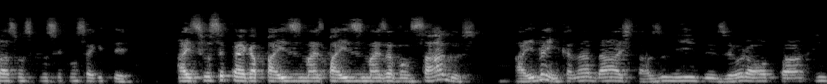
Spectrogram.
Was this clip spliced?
yes; 1 cut; at 3.2 s

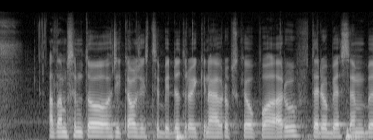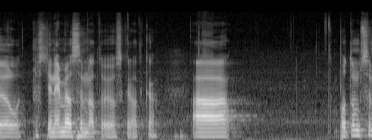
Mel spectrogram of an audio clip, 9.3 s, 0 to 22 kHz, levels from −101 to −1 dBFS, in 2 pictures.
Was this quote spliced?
yes; 2 cuts; at 5.0 s, 7.0 s

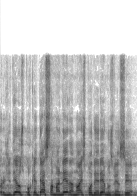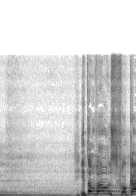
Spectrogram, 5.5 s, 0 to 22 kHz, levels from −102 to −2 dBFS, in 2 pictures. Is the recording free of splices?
yes; 0 cuts

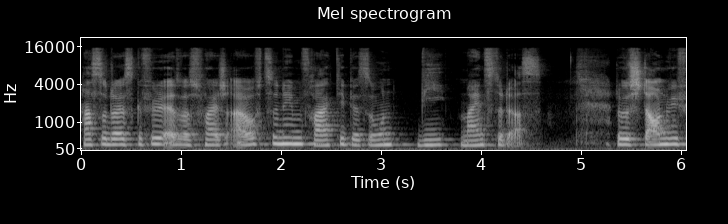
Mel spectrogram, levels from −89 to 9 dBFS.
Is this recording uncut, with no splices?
yes; 0 cuts

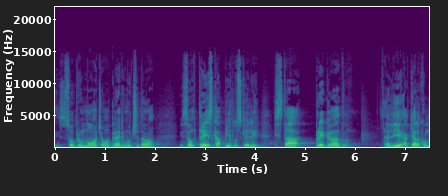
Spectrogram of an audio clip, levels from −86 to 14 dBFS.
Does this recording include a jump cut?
no; 0 cuts

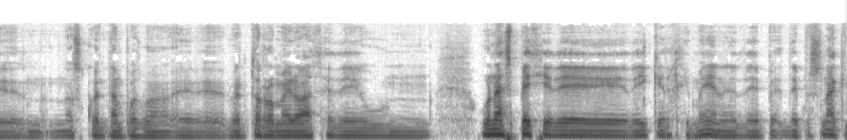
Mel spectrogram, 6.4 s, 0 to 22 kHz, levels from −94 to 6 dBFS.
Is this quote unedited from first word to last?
yes; 0 cuts

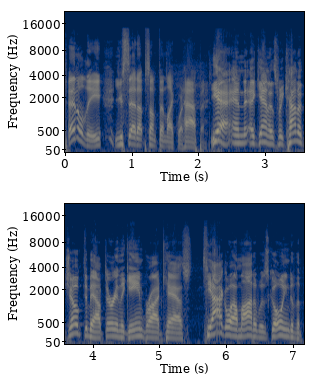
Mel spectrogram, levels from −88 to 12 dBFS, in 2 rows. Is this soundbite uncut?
yes; 0 cuts

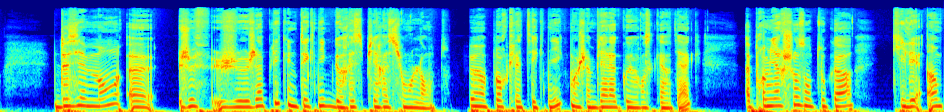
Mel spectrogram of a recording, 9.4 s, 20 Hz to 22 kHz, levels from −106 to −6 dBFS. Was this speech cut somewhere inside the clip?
yes; 1 cut; at 4.6 s

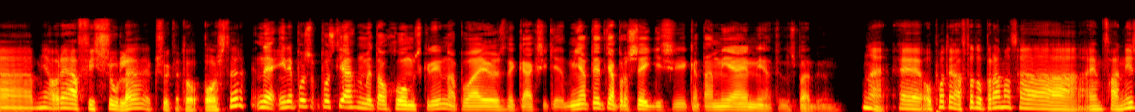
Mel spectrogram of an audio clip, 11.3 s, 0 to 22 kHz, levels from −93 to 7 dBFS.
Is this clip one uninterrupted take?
no; 2 cuts; at 2.5 s, 8.5 s

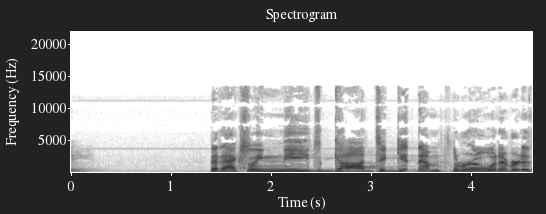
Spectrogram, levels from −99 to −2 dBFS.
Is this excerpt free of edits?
yes; 0 cuts

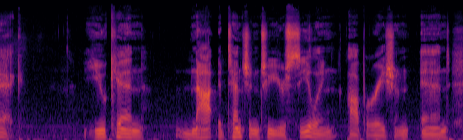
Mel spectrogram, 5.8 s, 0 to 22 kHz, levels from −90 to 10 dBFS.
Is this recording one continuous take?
no; 1 cut; at 2.7 s

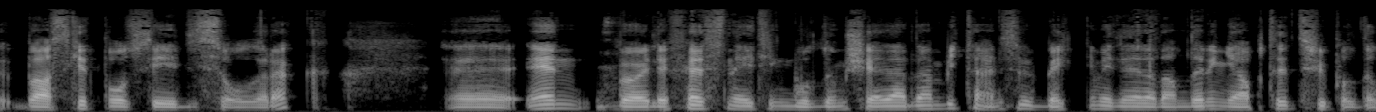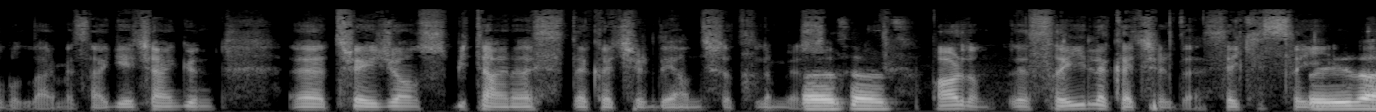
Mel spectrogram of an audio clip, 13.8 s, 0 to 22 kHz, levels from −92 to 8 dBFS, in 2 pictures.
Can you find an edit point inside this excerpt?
no; 0 cuts

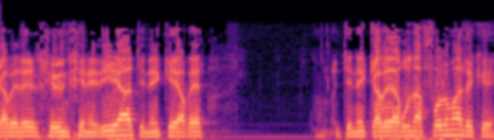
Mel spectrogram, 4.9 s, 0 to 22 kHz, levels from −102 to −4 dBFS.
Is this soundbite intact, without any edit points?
yes; 0 cuts

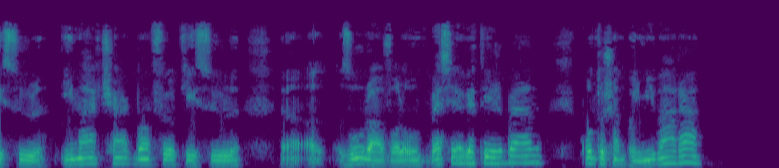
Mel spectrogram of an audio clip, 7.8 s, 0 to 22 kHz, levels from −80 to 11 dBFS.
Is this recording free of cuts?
no; 3 cuts; at 3.3 s, 4.3 s, 6.3 s

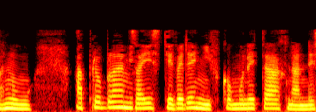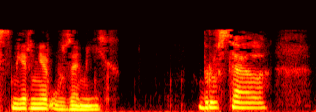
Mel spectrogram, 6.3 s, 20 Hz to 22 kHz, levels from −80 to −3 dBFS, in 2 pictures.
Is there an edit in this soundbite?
yes; 4 cuts; at 1.3 s, 1.8 s, 2.8 s, 3.6 s

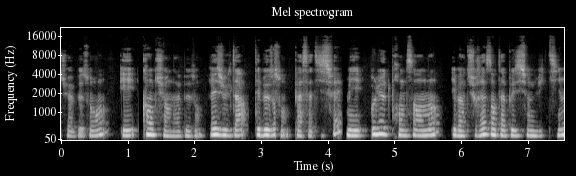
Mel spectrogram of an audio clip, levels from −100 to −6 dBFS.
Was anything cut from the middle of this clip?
yes; 1 cut; at 3.2 s

